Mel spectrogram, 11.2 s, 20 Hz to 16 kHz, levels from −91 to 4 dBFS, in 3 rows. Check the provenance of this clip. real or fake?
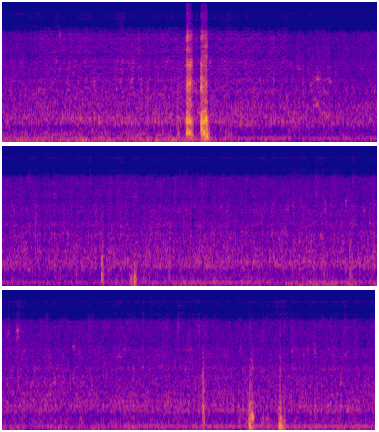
fake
